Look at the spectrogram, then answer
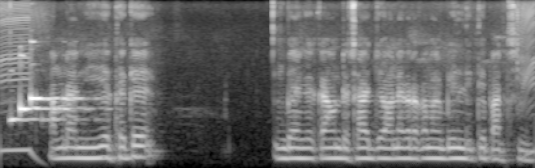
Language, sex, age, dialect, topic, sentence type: Bengali, male, 18-24, Western, banking, statement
